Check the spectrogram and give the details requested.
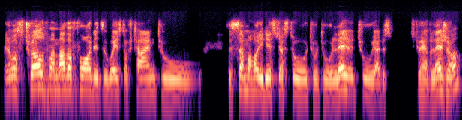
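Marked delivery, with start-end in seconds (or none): none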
